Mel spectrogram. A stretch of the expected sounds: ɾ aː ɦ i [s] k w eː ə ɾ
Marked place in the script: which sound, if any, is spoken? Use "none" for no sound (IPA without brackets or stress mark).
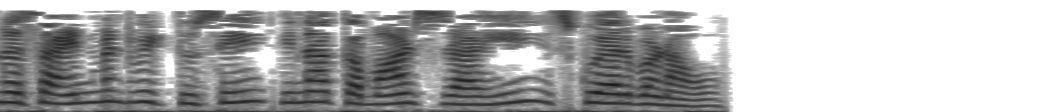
s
